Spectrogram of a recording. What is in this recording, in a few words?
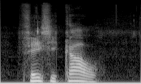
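"vesicaal", Dutch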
